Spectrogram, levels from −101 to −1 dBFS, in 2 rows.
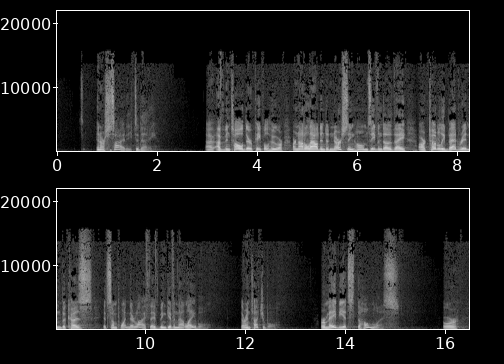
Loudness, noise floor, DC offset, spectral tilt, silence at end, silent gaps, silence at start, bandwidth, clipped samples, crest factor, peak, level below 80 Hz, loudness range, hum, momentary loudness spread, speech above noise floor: -28 LUFS; -81 dBFS; under 0.1%; -4.5 dB/octave; 0.25 s; none; 0.8 s; 16 kHz; under 0.1%; 22 dB; -6 dBFS; -72 dBFS; 8 LU; none; 13 LU; 54 dB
